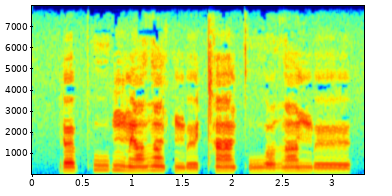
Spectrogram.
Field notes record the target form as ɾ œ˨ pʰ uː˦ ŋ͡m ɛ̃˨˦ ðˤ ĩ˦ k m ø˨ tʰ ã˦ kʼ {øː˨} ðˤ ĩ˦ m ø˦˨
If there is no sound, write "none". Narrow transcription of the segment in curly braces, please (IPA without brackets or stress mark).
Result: uː˨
